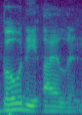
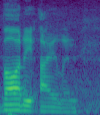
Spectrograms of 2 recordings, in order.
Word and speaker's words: Bodie Island: and by the way is pronounced Bodie Island not body island trust me I used to live in North Carolina and not a single person I knew pronounced it body they all pronounced it Bodie Island I don't know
